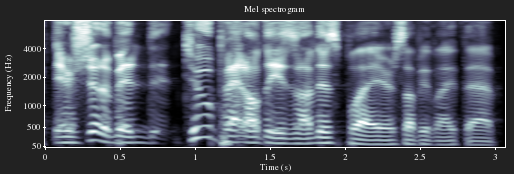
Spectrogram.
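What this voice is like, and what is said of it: Imitates another person's voice. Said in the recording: “nice Collinsworth impersonation... They say I do a good Collinsworth.”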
